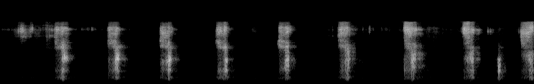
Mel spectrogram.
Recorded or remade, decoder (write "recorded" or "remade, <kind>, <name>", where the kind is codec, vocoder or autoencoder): remade, codec, SNAC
